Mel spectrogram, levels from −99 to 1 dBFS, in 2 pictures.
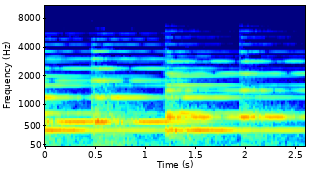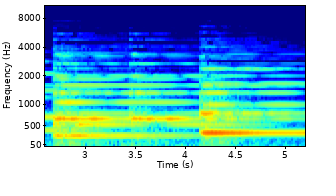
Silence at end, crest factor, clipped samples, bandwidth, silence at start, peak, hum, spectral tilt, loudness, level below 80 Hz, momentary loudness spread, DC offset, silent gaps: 0 s; 14 dB; under 0.1%; 5.8 kHz; 0 s; -14 dBFS; none; -8 dB/octave; -29 LUFS; -60 dBFS; 7 LU; under 0.1%; none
